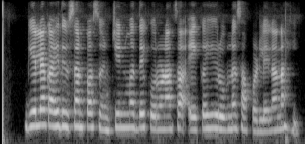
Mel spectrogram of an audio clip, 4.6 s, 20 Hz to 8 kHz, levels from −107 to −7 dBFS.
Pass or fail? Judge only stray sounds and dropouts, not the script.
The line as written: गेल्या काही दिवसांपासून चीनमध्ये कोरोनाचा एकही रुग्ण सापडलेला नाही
pass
